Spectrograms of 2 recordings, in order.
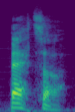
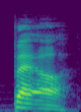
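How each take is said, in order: First: The T is a clear, released T sound. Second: The T is replaced by a glottal stop. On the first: "First, true T" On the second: "Now the glottal T"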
